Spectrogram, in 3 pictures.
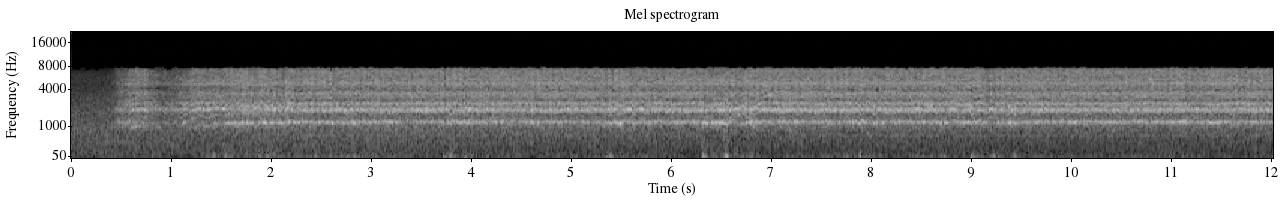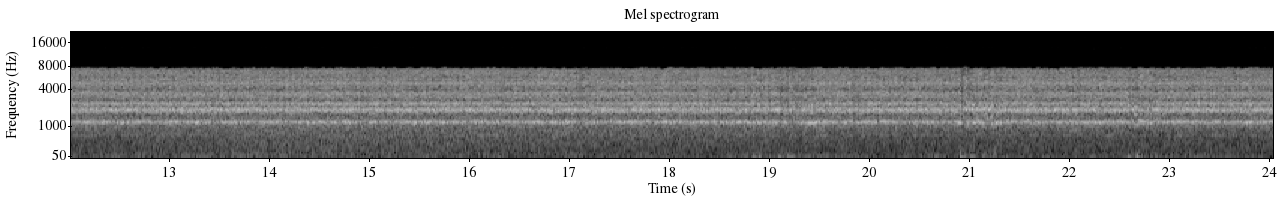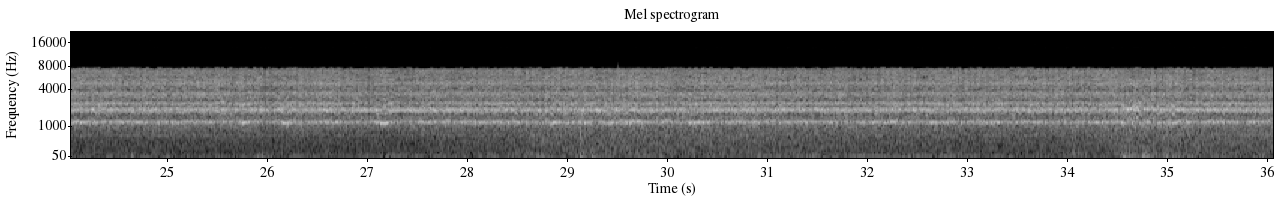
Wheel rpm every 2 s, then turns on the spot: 70, 150, 160, 160, 160, 160, 160, 160, 160, 160, 160, 160, 160, 160, 160, 160, 160, 160.
none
